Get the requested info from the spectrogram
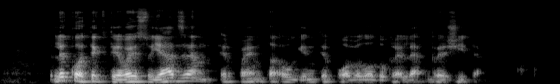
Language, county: Lithuanian, Kaunas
